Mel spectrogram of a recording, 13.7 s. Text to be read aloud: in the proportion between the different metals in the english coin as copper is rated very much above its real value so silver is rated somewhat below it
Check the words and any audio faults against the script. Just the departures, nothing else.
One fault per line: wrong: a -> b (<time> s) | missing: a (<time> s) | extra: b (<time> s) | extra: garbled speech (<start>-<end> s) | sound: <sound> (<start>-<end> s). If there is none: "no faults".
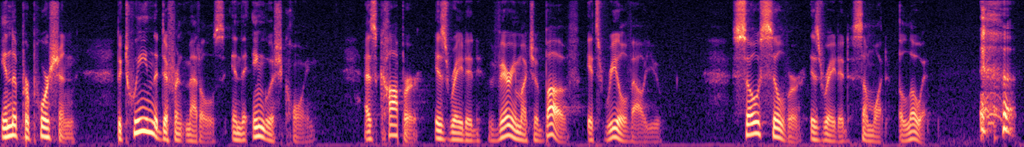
sound: throat clearing (13.1-13.6 s)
